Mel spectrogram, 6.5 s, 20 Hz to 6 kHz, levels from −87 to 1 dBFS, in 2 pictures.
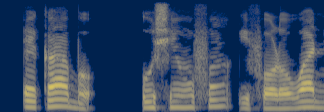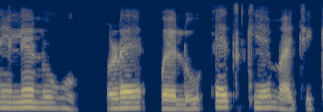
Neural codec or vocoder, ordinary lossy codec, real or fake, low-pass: none; none; real; 5.4 kHz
